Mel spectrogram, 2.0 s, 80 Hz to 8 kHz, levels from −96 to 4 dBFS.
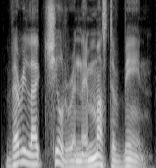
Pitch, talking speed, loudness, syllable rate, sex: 125 Hz, 215 wpm, -15 LUFS, 4.9 syllables/s, male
